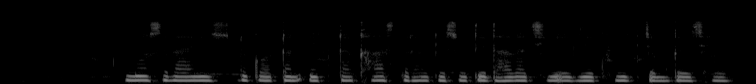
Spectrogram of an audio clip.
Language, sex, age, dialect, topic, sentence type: Maithili, female, 18-24, Eastern / Thethi, agriculture, statement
